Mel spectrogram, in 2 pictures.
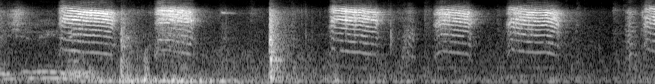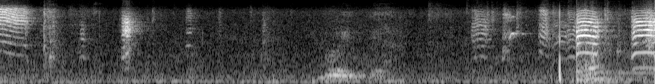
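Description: Birds in an outdoor aviary colony, with repeated bursts of chirping and wing flutter coming in quick clusters, fairly close and moderately loud, with a brief voice between them.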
